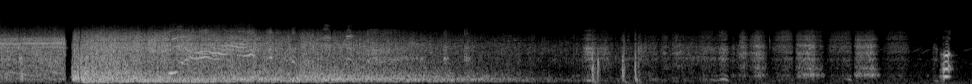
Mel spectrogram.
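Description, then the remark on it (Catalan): A sudden loud blast of fireworks erupts into a long, roaring rumble that slowly fades, followed by scattered crackles and pops trailing off. “Han estat uns focs artificials magnífics, oi?”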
